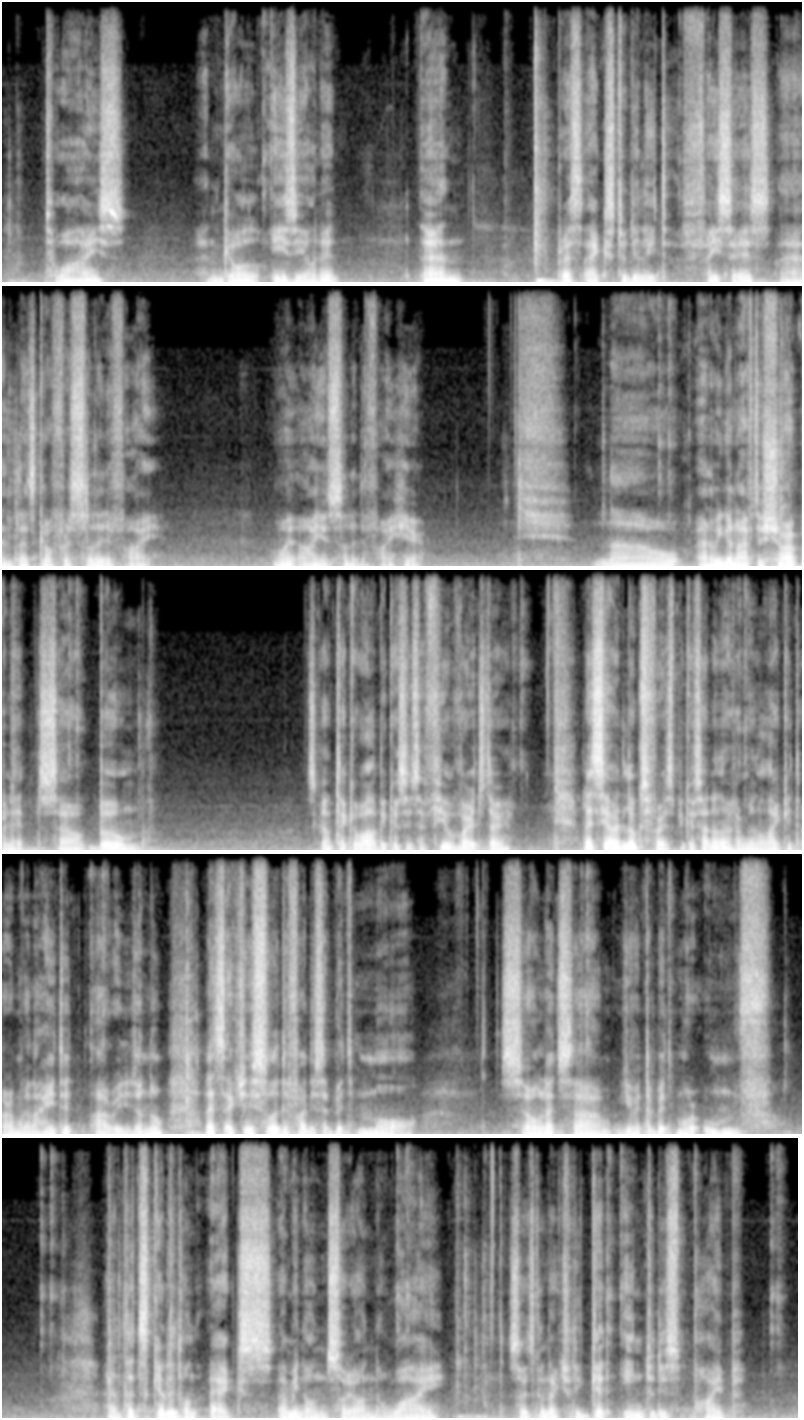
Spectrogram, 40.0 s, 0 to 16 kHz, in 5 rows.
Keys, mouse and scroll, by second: 5.3 x, 7.4 Tab, 7.7 scroll down 2, 8.0 q, 15.1 scroll up 3, 15.8 q, 20.7 scroll down 4, 21.2 /, 21.9-22.5 scroll down 5, 22.5-23.4 scroll up 5, 23.4 click, 23.4-24.9 scroll up 3, 24.9 click, 25.7 scroll up 1, 25.8 q, 33.1 s, 36.0 s, 36.5 g, 38.8-39.6 scroll down 8.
